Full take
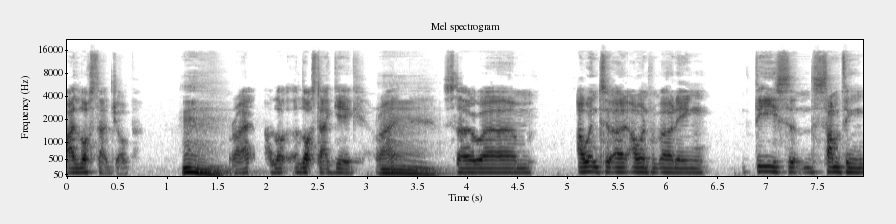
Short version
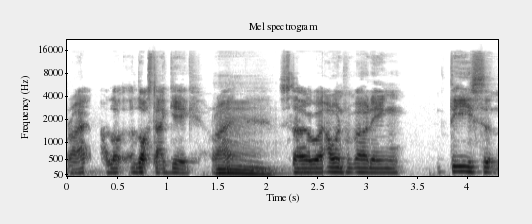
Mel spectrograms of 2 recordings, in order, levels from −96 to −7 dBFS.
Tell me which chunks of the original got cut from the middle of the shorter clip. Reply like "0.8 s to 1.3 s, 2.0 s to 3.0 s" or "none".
4.2 s to 5.6 s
